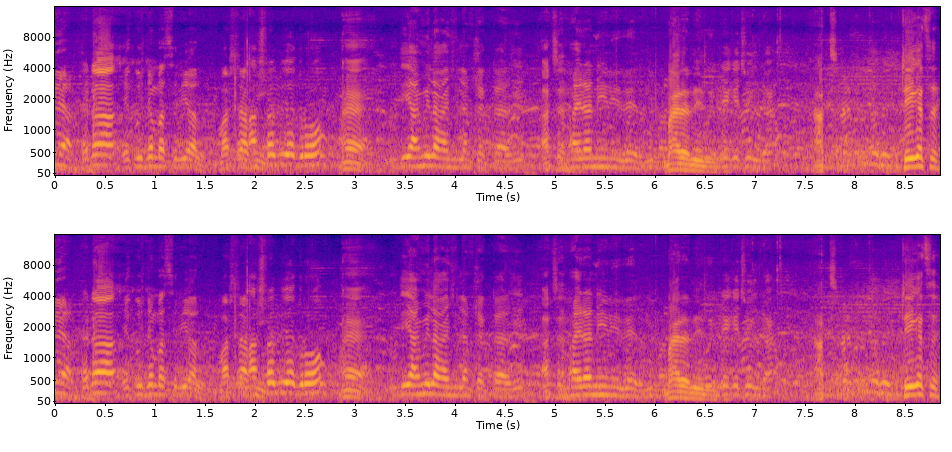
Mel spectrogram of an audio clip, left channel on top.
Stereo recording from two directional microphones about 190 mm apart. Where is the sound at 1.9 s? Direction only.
30° right (ahead or behind).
